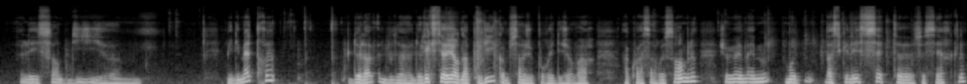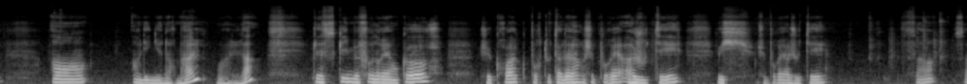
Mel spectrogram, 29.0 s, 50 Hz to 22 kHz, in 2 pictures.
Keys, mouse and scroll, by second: 0.8 click, 2.1 click, 4.0 KP_1, 4.5 KP_0, 4.9 KP_Enter, 6.9-7.2 scroll up 1, 8.4-9.1 right drag, 12.2 click, 15.8 click, 16.5 click, 25.8 click, 27.8 click.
